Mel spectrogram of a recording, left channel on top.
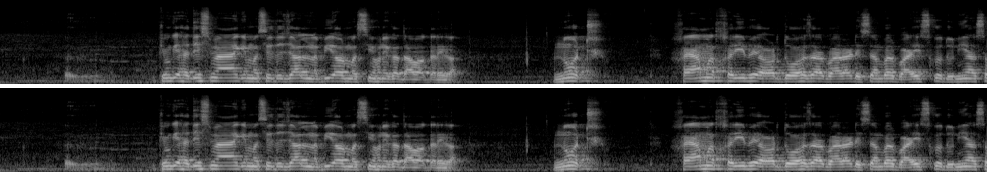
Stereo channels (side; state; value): both; normal; correlation 0.10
